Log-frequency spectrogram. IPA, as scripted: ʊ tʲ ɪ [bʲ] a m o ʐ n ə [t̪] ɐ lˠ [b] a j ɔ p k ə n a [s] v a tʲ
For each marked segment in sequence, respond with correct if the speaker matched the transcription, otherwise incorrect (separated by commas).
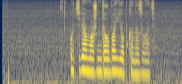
correct, incorrect, correct, incorrect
